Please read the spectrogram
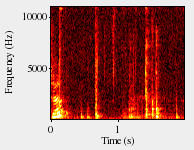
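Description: A few faint clicks and scratches of a plastic crochet hook catching rubber loom bands on the pegs of a plastic band loom.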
